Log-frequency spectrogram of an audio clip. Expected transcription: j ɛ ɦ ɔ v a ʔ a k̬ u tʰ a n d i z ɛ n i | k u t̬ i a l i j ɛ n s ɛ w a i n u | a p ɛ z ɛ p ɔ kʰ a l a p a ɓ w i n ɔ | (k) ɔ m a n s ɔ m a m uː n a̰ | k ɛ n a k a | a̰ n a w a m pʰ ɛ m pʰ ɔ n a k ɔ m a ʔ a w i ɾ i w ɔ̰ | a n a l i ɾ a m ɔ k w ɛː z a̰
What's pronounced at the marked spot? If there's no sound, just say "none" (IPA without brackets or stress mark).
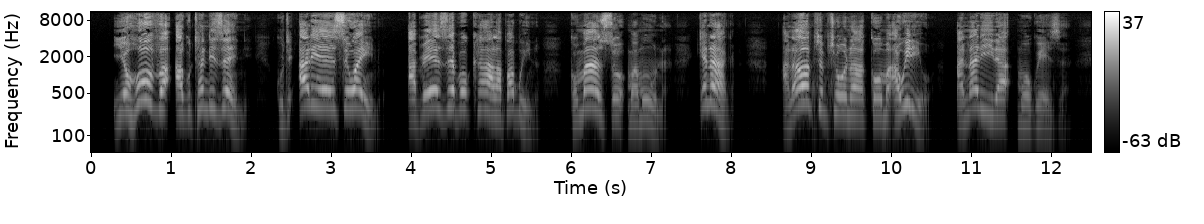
k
